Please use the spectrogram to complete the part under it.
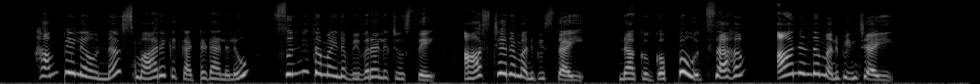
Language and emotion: Telugu, happy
